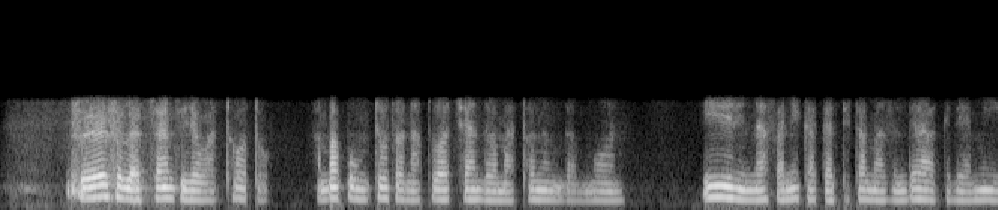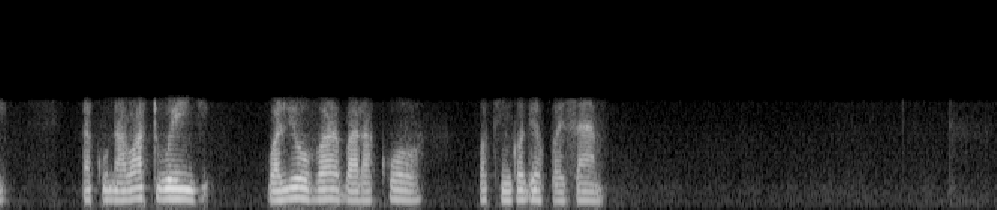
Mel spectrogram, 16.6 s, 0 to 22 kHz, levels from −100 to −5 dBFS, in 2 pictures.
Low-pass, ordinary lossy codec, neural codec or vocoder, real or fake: 3.6 kHz; Opus, 16 kbps; codec, 16 kHz, 0.4 kbps, LongCat-Audio-Codec; fake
